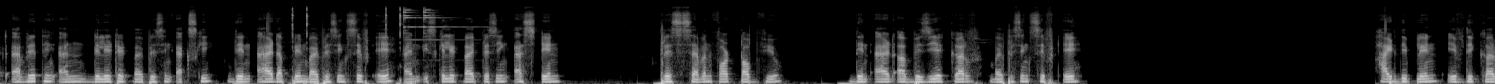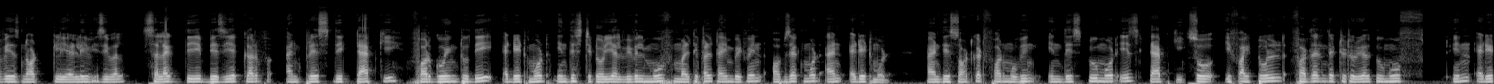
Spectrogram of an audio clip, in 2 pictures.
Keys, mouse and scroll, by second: 0.0-1.0 drag, 1.0 x, 1.9 shift+a, 3.8 s, 4.9-6.3 scroll down 4, 8.1 KP_7, 10.1 shift+a, 14.2-15.0 scroll up 9, 15.0-15.4 scroll down 8, 16.5 click, 16.9-17.4 scroll up 1, 17.4-18.1 scroll up 4, 18.1 Tab, 19.5 click, 19.9-20.5 scroll up 1, 20.5 r.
